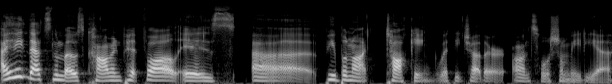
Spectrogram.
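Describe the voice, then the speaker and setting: Barely pausing at all, a woman speaks at a moderate pace with big swings in loudness, in a dry, close sound with no echo and a very clean recording with a silent background. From Bakersfield, California. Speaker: digital marketing agency owner. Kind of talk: interview.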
